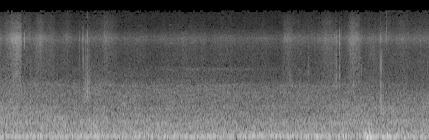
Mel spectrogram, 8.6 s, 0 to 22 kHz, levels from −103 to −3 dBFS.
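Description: No technical faults can be heard anywhere in the audio.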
